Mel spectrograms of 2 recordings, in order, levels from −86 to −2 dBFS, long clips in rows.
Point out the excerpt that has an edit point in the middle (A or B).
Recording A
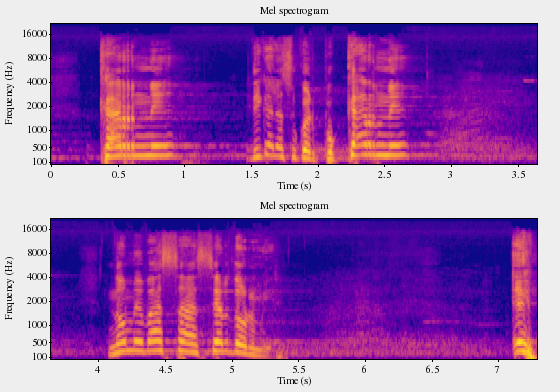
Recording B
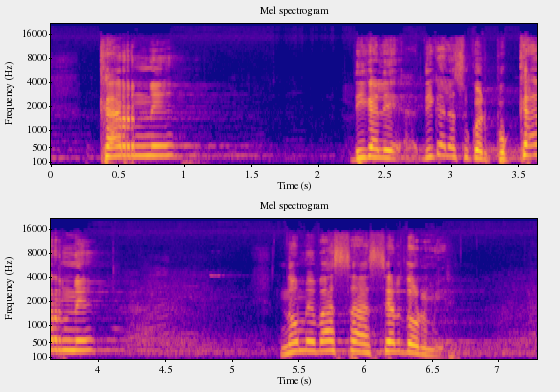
A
